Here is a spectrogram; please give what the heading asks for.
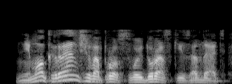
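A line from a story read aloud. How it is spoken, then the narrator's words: Angry snapping. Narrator (Russian): зло огрызнулся Стопка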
